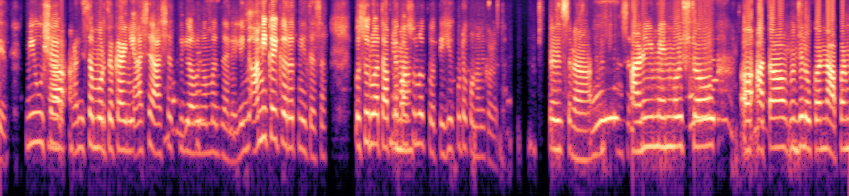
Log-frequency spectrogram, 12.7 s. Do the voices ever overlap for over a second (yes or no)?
no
